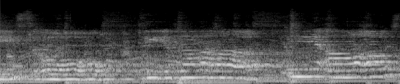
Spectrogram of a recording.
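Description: A woman singing a slow melody through a microphone, holding and sliding between notes, over band accompaniment with a bass line and cymbal ticks.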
